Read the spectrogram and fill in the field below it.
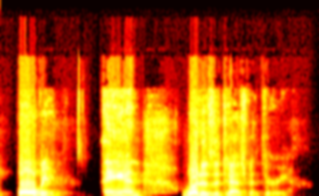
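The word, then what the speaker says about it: Bowlby: And it's and it's boundly I'm mispronouncing that. Bulby. Bulby.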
